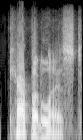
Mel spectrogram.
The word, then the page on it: Capitalist: American English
